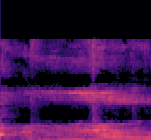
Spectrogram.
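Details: Siberian Husky Baikal, asking to be let outside, holds one long harmonic howl that drifts slowly downward, clear and steady, with rich overtones throughout.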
